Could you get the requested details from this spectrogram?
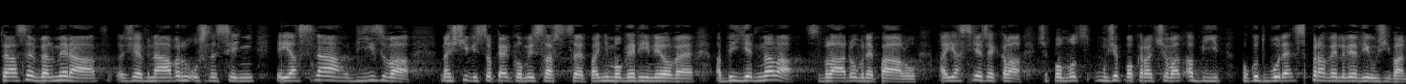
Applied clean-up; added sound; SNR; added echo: none; none; none; none.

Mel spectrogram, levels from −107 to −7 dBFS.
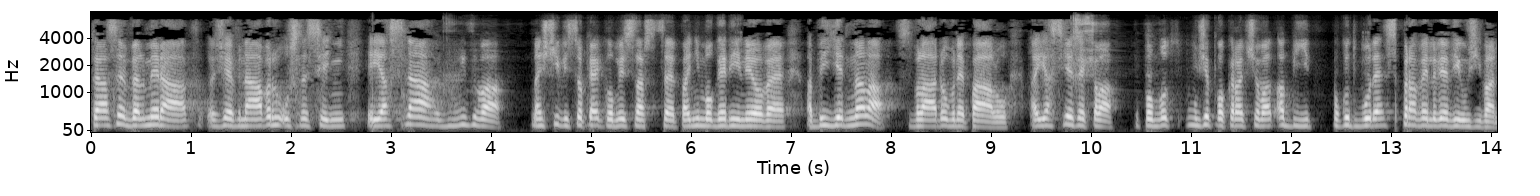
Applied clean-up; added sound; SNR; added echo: neural mask model DeepFilterNet 3.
